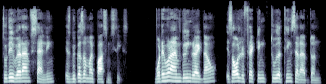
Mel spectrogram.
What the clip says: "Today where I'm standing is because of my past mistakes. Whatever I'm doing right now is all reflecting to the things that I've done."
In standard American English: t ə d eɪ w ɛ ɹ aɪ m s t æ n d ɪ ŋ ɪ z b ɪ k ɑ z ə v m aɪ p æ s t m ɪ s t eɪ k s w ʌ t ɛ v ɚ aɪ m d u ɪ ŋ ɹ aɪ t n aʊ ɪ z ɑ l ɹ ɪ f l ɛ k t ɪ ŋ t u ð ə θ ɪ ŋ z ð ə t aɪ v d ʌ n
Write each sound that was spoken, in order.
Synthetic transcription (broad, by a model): t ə d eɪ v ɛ ɹ aɪ m s t æ n d ɪ ŋ ɪ z b ɪ k ɑ z ə v m aɪ p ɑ s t m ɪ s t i k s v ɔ t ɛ v ɚ aɪ m d u ɪ ŋ ɹ aɪ t n aʊ ɪ z ɑ l ɹ ɪ f l ɛ k t ɪ ŋ t u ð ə t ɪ ŋ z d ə t aɪ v d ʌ n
